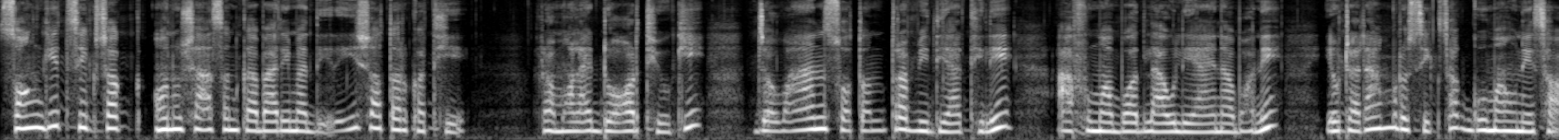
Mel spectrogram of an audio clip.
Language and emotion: Nepali, fearful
